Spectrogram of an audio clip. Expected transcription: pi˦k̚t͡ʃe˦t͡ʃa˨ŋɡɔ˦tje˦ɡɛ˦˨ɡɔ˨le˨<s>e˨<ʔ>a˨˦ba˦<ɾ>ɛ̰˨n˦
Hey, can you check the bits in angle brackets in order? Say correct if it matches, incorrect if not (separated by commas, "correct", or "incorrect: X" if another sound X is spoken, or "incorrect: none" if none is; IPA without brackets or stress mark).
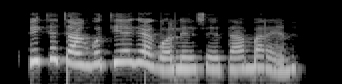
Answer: correct, incorrect: t, correct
